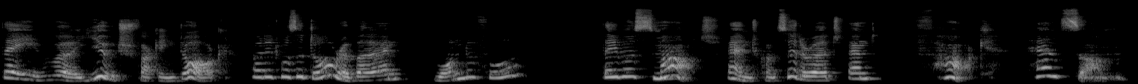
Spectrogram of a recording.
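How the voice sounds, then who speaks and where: A woman narrating fan fiction as an expressive scripted audiobook reading. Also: high voice, slow pace, recorded from a distance.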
